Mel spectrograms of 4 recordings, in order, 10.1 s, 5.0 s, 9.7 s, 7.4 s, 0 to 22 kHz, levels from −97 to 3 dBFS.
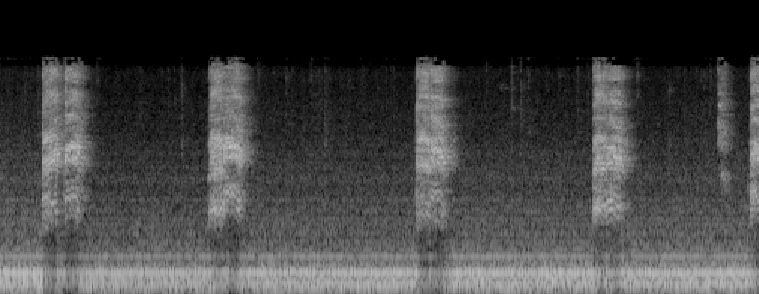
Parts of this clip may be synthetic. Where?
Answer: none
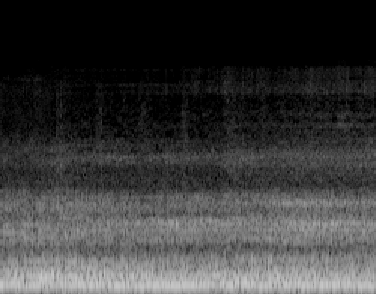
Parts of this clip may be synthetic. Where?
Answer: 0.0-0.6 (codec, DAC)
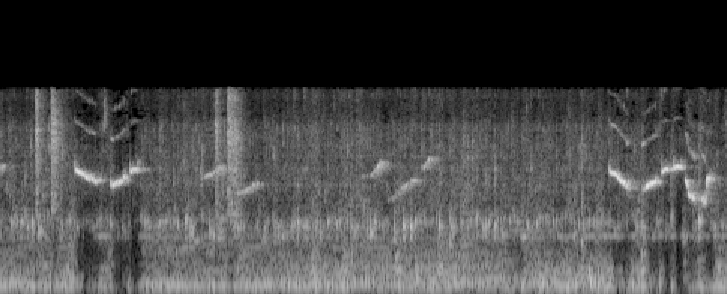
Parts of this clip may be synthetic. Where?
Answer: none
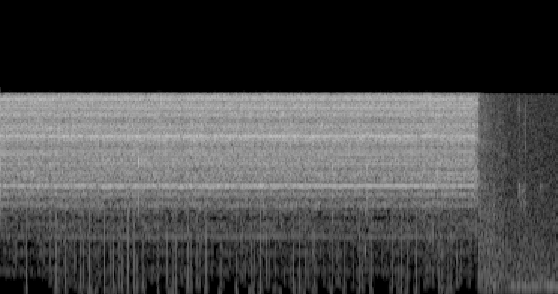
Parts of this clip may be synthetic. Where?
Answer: 0.4-4.3 (vocoder, Vocos); 5.6-6.1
